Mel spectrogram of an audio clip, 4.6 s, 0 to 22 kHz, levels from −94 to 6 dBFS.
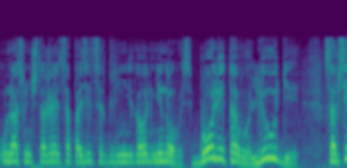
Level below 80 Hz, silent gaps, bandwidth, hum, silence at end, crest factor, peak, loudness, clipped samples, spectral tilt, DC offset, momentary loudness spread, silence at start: -52 dBFS; none; 8.8 kHz; none; 0 s; 14 dB; -8 dBFS; -24 LUFS; under 0.1%; -6.5 dB/octave; under 0.1%; 11 LU; 0 s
